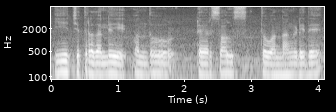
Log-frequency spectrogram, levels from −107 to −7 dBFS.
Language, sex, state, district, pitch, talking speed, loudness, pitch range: Kannada, male, Karnataka, Bijapur, 120 Hz, 130 wpm, -15 LUFS, 115-125 Hz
